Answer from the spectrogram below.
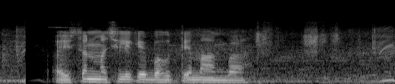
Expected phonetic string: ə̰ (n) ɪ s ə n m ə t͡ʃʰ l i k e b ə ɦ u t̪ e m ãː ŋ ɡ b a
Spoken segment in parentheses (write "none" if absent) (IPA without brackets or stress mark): none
